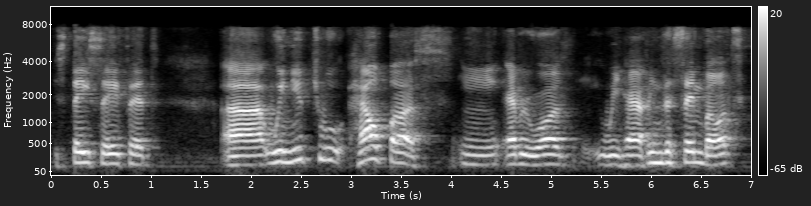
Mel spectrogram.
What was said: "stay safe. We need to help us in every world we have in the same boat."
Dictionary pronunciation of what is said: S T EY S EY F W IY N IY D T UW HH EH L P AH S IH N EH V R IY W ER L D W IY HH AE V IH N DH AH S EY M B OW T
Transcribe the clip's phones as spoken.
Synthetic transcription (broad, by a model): S T EY S EY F W IY N IY D T UW HH EH L P AH S IH N EH V R IY W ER D W IY HH AE V IH N DH AH S EY M B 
